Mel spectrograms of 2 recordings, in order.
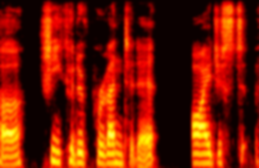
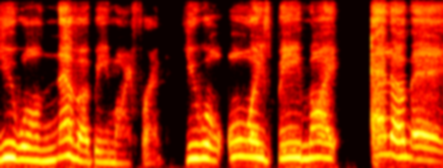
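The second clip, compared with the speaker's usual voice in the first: play-acted, pitched-up, pure venom; 6 semitones higher than usual. Retelling a book scene, acting out a character's line: imitating Selena's venomous voice. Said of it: "pure venom in her voice".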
